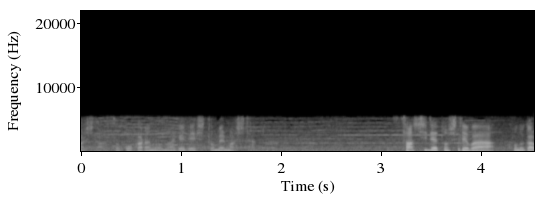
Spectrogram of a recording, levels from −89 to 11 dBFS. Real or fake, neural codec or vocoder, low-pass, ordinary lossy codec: real; none; 5.4 kHz; none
